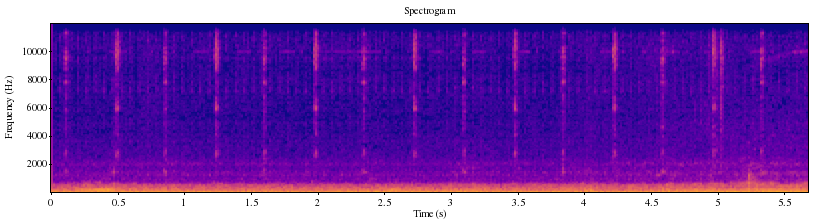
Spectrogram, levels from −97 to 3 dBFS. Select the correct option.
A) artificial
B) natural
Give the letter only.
B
